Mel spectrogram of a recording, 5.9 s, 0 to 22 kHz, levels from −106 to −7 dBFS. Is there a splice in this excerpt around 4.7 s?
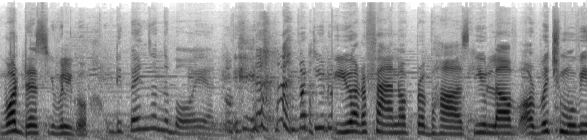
yes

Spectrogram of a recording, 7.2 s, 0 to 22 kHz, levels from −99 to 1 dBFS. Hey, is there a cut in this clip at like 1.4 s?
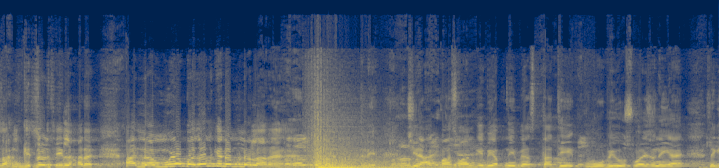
no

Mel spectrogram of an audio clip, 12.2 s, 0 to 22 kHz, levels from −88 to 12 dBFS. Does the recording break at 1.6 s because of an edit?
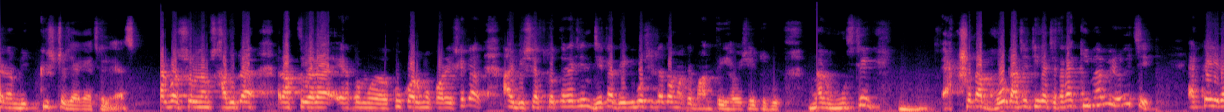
yes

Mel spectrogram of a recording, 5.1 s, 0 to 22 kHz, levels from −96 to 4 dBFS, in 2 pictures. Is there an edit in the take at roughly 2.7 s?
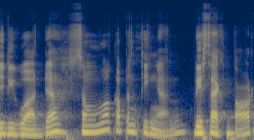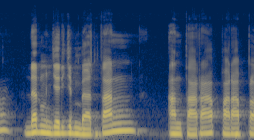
yes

